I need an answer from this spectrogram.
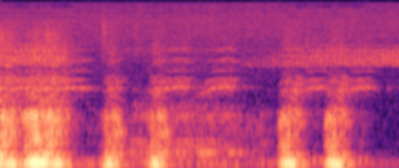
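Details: Lion roaring in its natural habitat: one long, deep, rumbling roar opens, followed by four short, low grunts in two pairs about half a second apart, the sequence fading out quietly.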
